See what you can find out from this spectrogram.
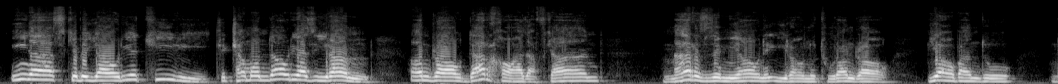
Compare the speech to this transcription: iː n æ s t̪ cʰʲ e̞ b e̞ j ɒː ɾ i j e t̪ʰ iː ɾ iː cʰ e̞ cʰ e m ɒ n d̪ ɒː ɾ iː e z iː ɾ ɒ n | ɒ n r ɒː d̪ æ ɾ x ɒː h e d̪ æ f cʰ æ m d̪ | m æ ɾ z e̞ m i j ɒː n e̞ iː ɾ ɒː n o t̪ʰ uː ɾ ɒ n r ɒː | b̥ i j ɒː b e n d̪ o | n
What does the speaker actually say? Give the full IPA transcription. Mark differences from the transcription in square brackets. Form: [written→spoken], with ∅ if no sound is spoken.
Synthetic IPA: iː n æ s t̪ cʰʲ e̞ b e̞ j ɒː ɾ i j e t̪ʰ iː ɾ iː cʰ e̞ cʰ [e→æ] m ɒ n d̪ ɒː ɾ iː [e→æ] z iː ɾ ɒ n | ɒ n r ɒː d̪ æ ɾ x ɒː h [e→æ] d̪ æ f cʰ æ [m→n] d̪ | m æ ɾ z e̞ m i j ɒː n e̞ iː ɾ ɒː n o t̪ʰ uː ɾ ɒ n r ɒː | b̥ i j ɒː b [e→æ] n d̪ o | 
